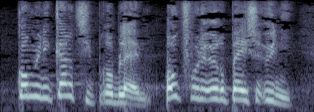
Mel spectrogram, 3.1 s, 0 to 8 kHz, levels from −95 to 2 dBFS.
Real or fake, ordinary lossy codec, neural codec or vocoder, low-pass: real; none; none; none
